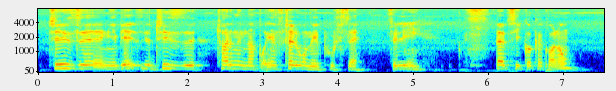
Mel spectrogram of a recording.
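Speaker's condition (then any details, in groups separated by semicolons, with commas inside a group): Cerebral palsy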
